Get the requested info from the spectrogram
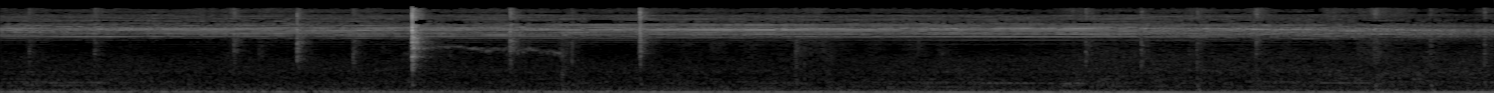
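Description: A steady, high-pitched chorus of insects over a low rumble, with scattered faint clicks and one sharp click about three seconds in.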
